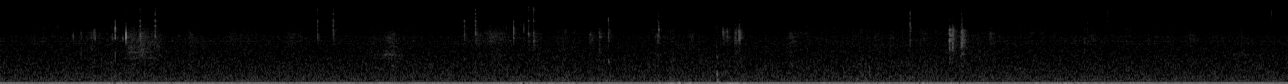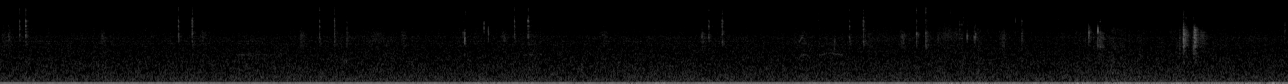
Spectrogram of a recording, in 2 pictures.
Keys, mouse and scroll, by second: 5.3 right click, 6.1 shift+middle click, 7.6 scroll down 1, 7.9-9.3 scroll up 1, 9.5 c, 22.1 right click, 23.1 shift+middle click, 24.7 c.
